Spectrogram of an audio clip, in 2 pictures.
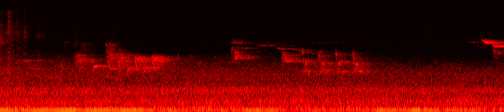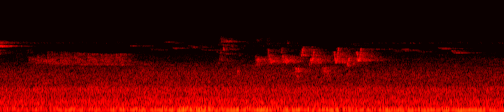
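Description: Small birds chirping in several short runs of high notes, over a steady low background noise.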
